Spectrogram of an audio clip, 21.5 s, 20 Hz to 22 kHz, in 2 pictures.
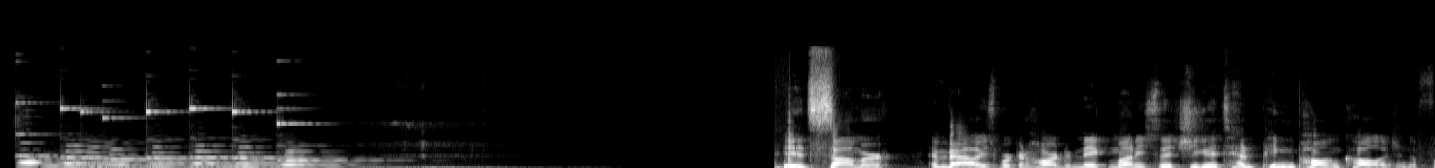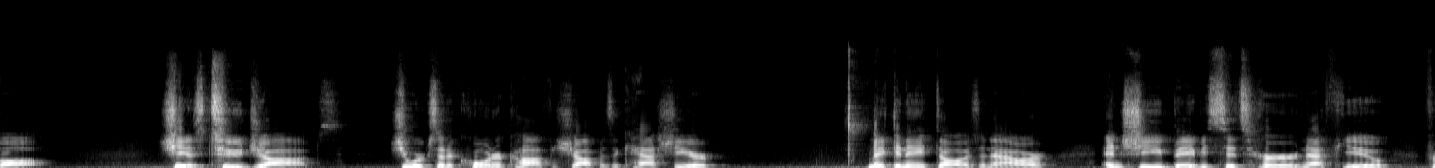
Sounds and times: Glockenspiel: 0.1 - 4.1
Speech: 5.8 - 11.2, 12.0 - 16.2, 17.2 - 21.5.

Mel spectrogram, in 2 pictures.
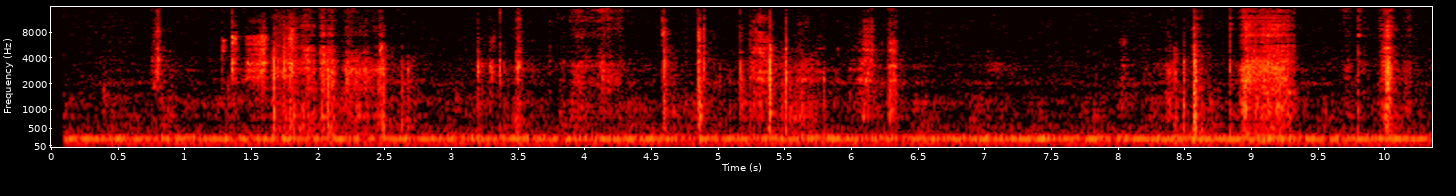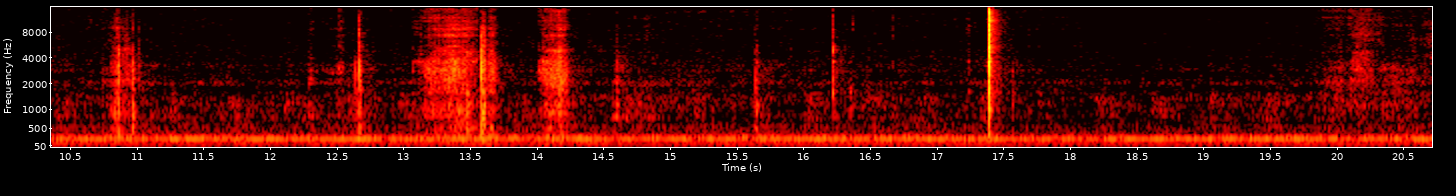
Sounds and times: Inside, small room: 0.1 - 20.7.

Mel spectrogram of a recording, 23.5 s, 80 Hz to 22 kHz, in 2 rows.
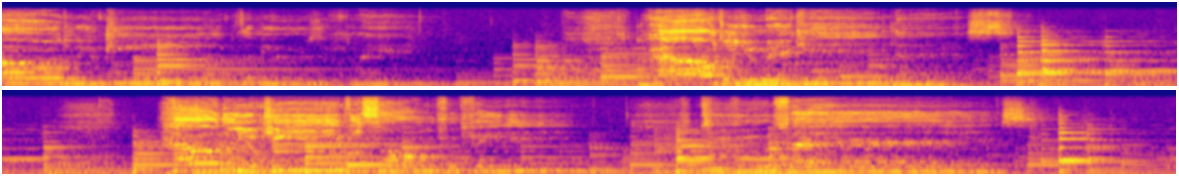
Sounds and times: Tender music: 1.2 - 23.4.

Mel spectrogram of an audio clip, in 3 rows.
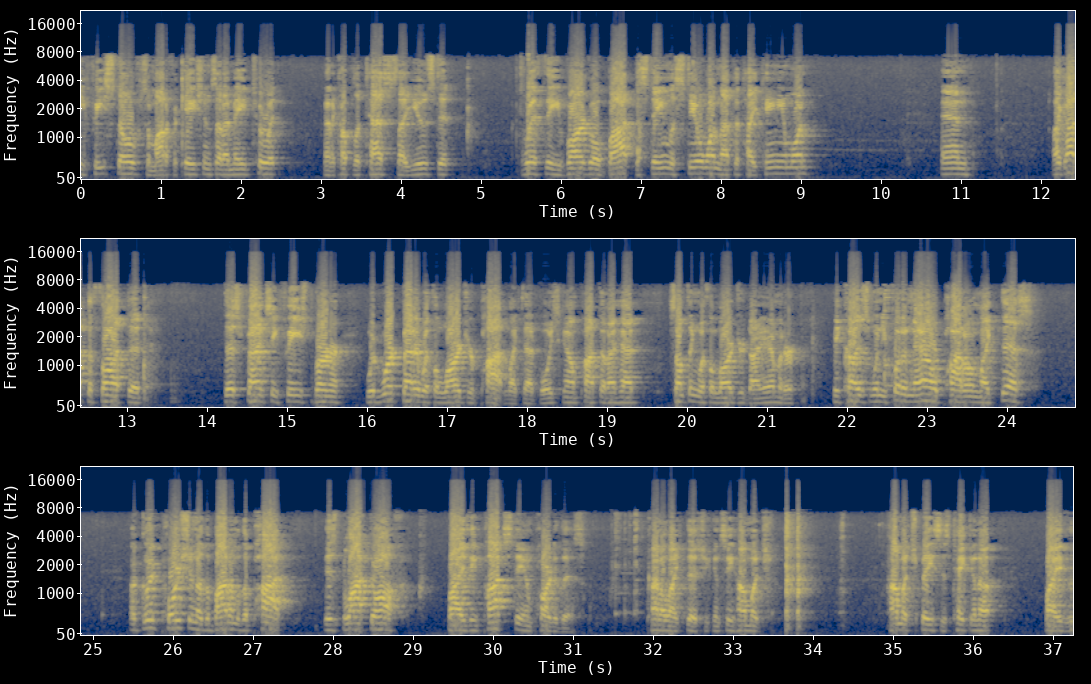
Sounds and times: Speech: 0.0 - 4.8, 5.5 - 9.3, 10.8 - 11.3, 12.2 - 13.4, 14.2 - 24.5, 25.5 - 31.3, 32.0 - 33.7, 34.9 - 37.2.

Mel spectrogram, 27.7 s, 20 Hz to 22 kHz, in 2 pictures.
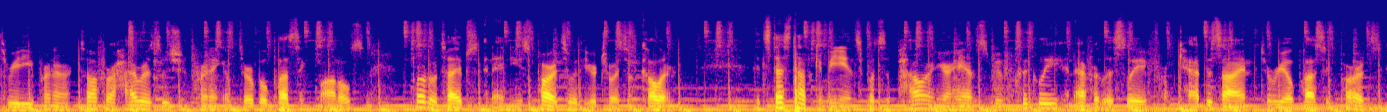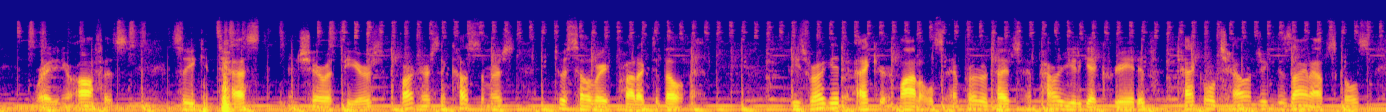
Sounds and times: Speech: 0.0 - 6.8, 7.6 - 21.0, 21.8 - 27.7
Music: 0.0 - 27.7.

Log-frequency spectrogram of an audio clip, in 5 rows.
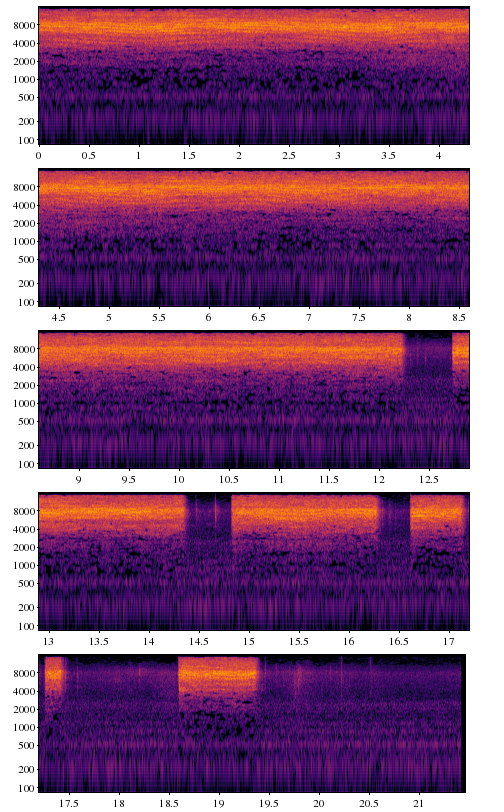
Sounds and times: Spray: 0.0 - 17.5, 18.6 - 19.5.

